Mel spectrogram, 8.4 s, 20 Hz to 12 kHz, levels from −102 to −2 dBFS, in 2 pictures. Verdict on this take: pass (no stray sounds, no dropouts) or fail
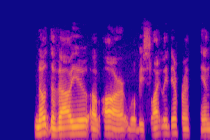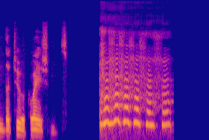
fail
